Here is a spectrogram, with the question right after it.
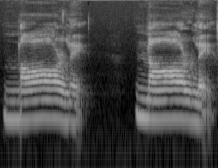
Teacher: So we have the long A and the retroflex RLA.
